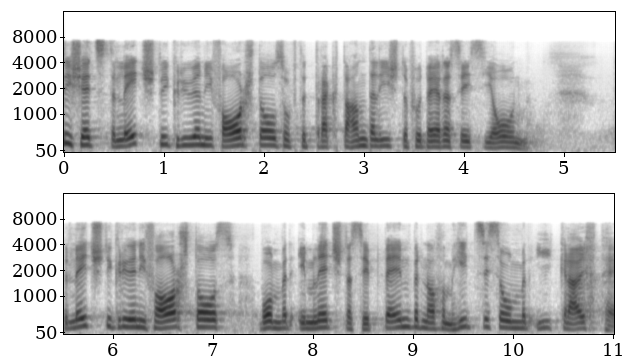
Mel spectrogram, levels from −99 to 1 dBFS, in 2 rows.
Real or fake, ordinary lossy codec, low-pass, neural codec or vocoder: fake; none; 7.2 kHz; codec, 16 kHz, 1 kbps, X-Codec, HuBERT features, trained on LibriSpeech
